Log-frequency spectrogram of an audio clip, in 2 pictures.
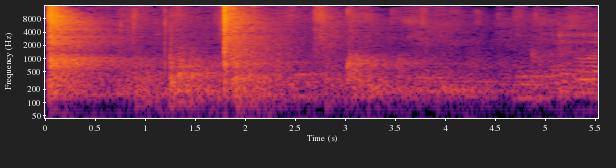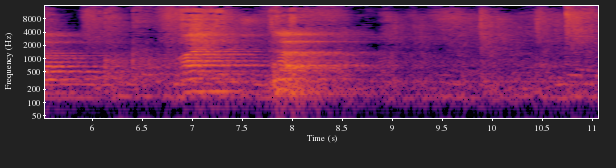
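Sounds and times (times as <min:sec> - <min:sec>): racket hitting shuttlecock: 0:00.0 - 0:02.4.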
